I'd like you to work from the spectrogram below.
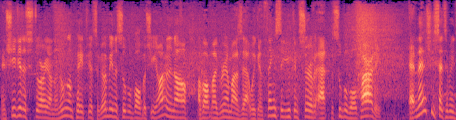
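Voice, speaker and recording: A man's voice: fairly high pitch, slight background noise, poor audio. A man with a Boston accent telling stories in an interview as a small business owner, in a joking, salesman-like way. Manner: jokey, salesman-like. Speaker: coffee cake company owner. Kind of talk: animated interview storytelling.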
